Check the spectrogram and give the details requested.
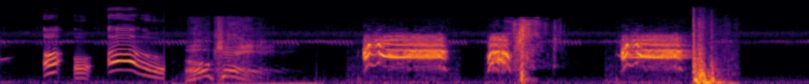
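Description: Cartoon sound effects for stop-motion figures: a run of short squeaky, pitch-sliding chirps and gibberish voice sounds, with one heavy thud about five seconds in. Underneath is a steady high insect-like chirring.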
